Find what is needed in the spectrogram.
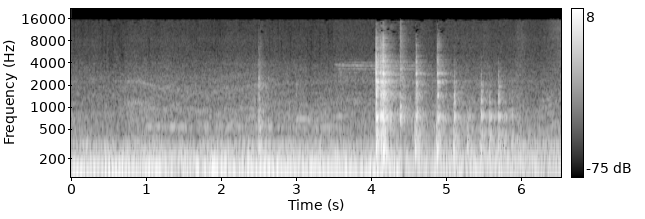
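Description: A screwdriver set down hard on a table: a sharp knock about four seconds in, then several lighter taps as it settles, over a steady low background hum.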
